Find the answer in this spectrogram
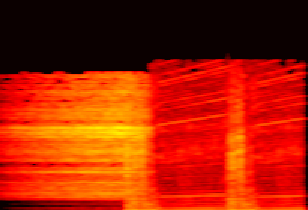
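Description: Electronic intro sting for a title animation: a rising whoosh swells over the first second, then a deep hit brings in sustained synth tones, with a second hit about half a second later.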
